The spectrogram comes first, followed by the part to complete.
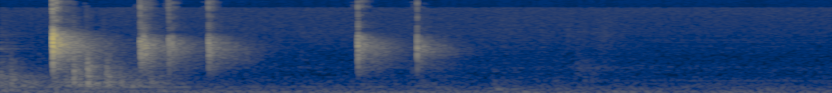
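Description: Snooker balls colliding as the cue ball smashes into the pack of reds: a loud cluster of clacks as the pack breaks open, then several separate sharp clacks as the balls strike each other and the cushions, dying away about two seconds in.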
